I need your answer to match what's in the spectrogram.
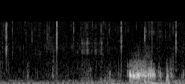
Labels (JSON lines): {"label": "biophony, low growl", "recorder": "SoundTrap 300"}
